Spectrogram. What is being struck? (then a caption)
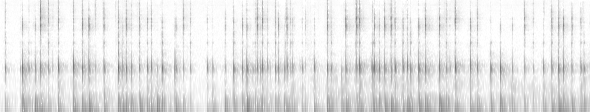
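Clam shell. A pearl-bearing clam's hard shell is tapped rapidly with fingers or nails. The result is a dense stream of short, dry clicks, each with a low, thumping body and a faint bright tick, dying away almost instantly.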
